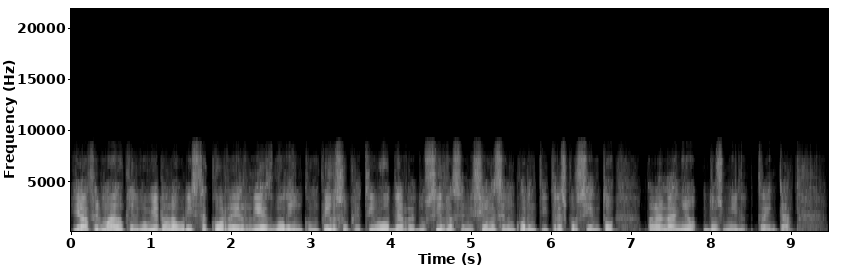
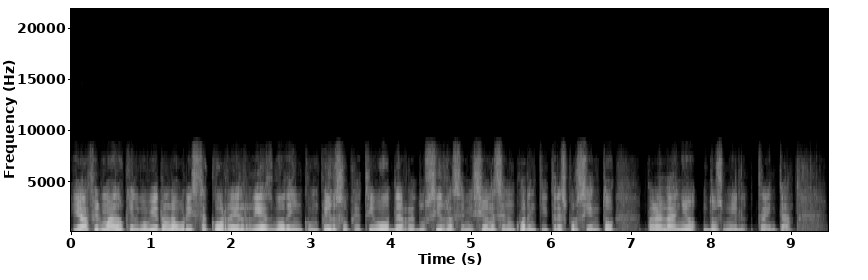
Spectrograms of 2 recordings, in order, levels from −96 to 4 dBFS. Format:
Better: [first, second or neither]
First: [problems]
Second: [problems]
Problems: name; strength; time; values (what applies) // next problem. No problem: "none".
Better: second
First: garbled, watery; badly; nothing above 7.5 kHz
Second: garbled, watery; slightly; nothing above 8 kHz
